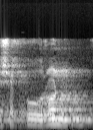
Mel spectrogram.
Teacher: جلدی ادا کریں گے، کاف باریک ہے، کو واو مدہ ہے، تنوین کے بعد ہا آنے کی وجہ سے شکورن اظہار ہے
